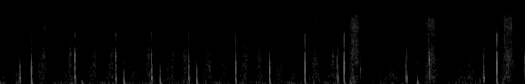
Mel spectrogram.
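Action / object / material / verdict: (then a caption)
scrape / silicone ear of a binaural microphone / silicone / none. Short fingernails scratch at the outer rim and into the openings of the soft white silicone ears on a 3Dio binaural microphone. The result is a quiet, close-up run of sharp scratches and crackly clicks, each one dry and quickly cut off, with bright, crisp edges over a soft rustle.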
